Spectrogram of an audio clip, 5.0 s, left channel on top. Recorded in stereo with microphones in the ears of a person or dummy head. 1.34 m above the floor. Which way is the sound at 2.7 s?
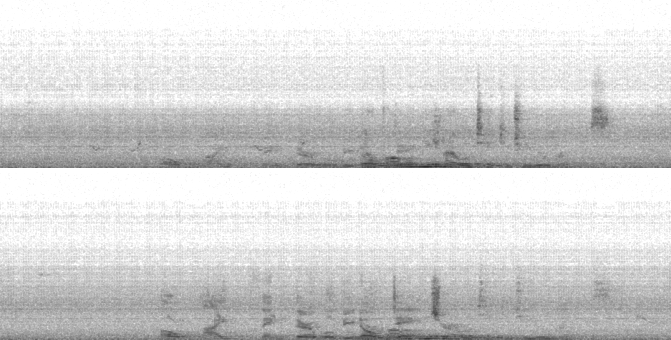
65° left (ahead or behind).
